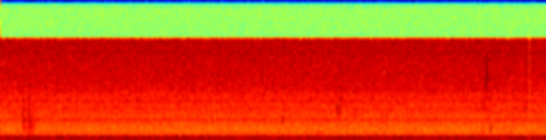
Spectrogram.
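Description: Room tone: a steady low hum with no other sound.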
